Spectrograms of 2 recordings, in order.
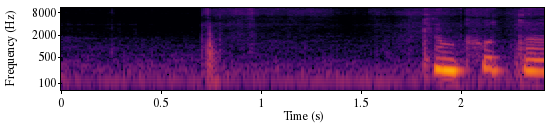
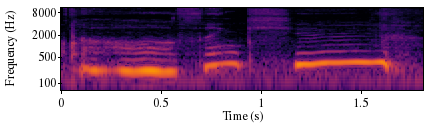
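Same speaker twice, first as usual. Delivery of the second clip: delighted thanks; 7 semitones higher, 4 dB louder, much slower than usual. Real, not acted. Thanking gift sender.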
